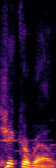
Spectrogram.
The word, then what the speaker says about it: Chicurel: Chicurel is how you pronounce it, Stein.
